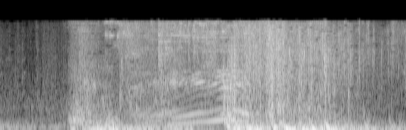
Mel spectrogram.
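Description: Breakable objects smashed apart in the God of War Ragnarök video game, a burst of shattering crashes and cracking debris with sliding tonal swoops, loud and close with no talk over it.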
